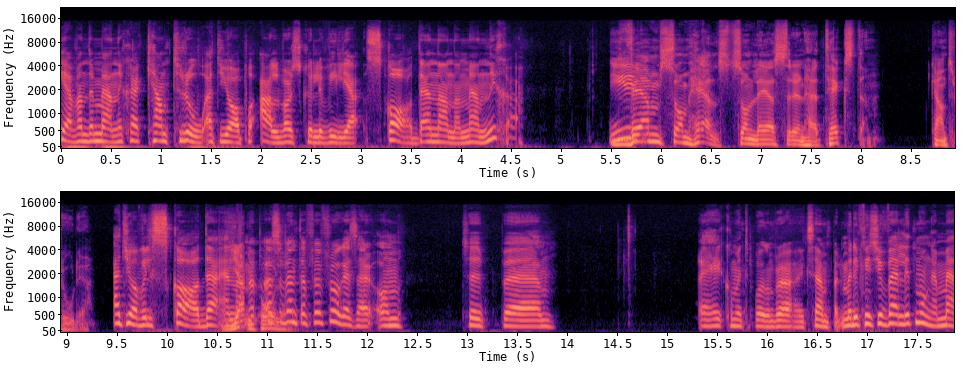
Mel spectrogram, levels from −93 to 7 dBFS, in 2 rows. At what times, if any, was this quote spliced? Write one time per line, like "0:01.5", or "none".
0:10.8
